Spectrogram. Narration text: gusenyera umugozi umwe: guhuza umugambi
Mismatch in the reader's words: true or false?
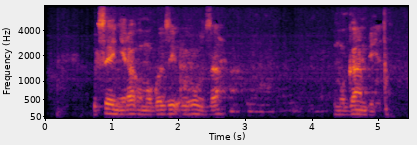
true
